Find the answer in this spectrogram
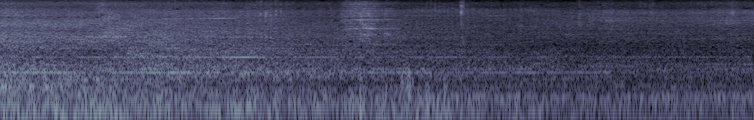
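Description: A train rolling away after passing close by: a low rumble of wheels on rail with a steady hum, growing steadily fainter. A few faint clicks about halfway through.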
